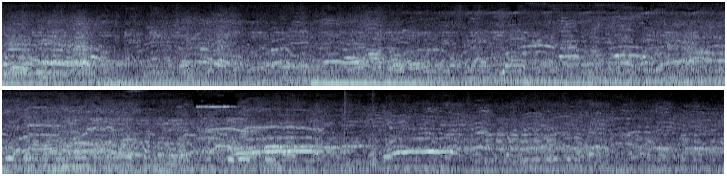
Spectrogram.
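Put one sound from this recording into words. A large crowd outdoors cheers and shouts excitedly.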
